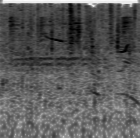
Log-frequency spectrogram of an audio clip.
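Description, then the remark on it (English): Dense, steady clatter of thousands of horses' hooves mixed with a low grinding rumble of hundreds of cartwheels on a road, continuous and fairly loud throughout, with a voice speaking over the noise. “Hundreds of cartwheels grinding, thousands of horses' hooves clattering, the clink and clank of knights sweltering in their mail armour.”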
